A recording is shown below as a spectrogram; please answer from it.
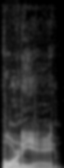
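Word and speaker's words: Fournier: Journal senior political colonist Ron fornier or fornier I guess it is it's pronounced fornier argued that if Democratic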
